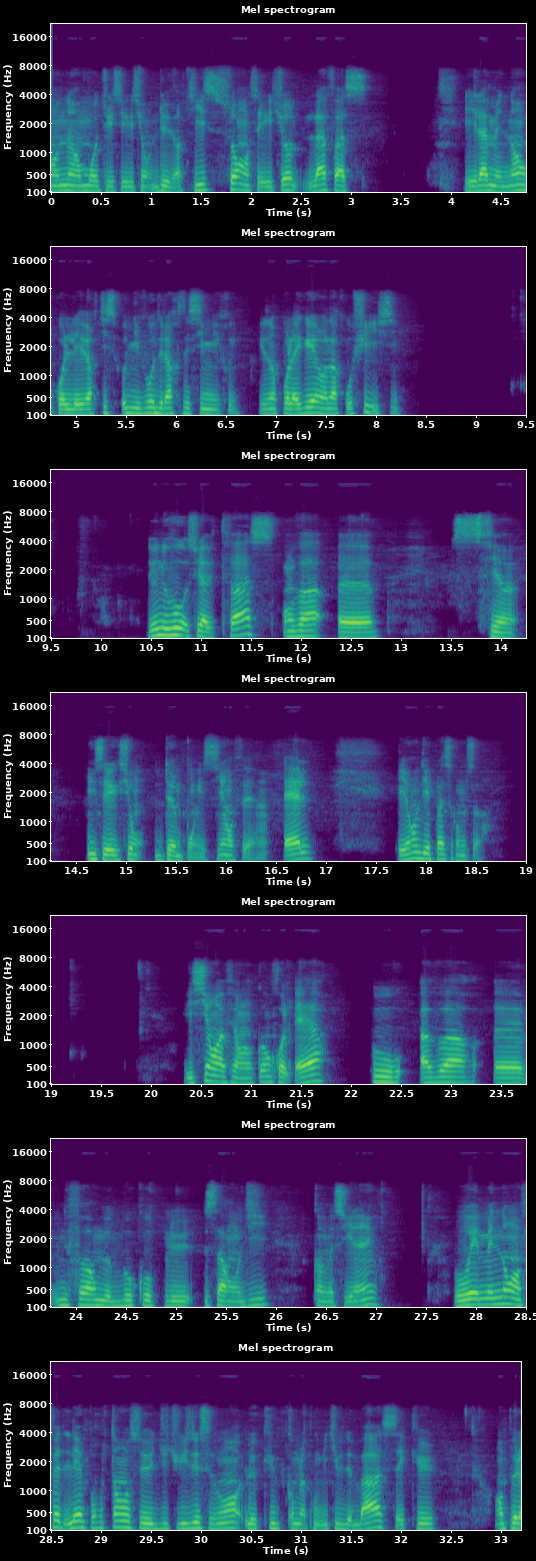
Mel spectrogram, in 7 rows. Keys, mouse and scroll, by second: 1.2 alt+right click, 2.3-5.3 drag, 7.5-10.1 drag, 10.1 KP_1, 10.9-11.9 scroll down 3, 11.9 a, 12.5 right click, 15.9 l, 17.1-20.2 drag, 20.4 ctrl+r, 25.4 ctrl+r, 28.4 ctrl+r, 32.5 ctrl+r.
